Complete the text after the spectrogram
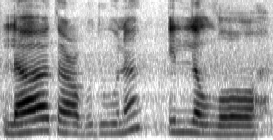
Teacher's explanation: عین وسط حلق سے اس کو ادا کرے. تعبدون، دو و مدہ، الا اللہ.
